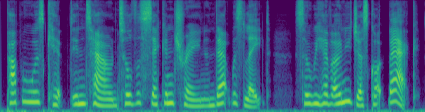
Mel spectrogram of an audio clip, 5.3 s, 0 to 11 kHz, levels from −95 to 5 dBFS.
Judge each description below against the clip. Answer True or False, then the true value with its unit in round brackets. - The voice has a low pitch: False (245 Hz)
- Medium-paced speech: False (225 wpm)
